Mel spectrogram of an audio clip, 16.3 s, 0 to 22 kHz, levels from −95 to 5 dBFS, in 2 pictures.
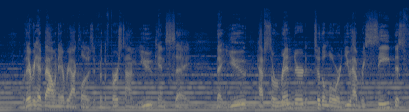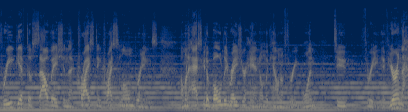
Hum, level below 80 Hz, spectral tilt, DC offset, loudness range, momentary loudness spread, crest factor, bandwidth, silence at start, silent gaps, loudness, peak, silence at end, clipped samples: none; -60 dBFS; -6 dB/octave; under 0.1%; 3 LU; 8 LU; 18 dB; 15.5 kHz; 0 s; none; -38 LUFS; -20 dBFS; 0 s; under 0.1%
